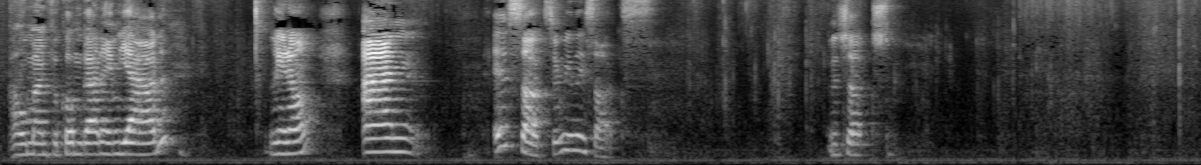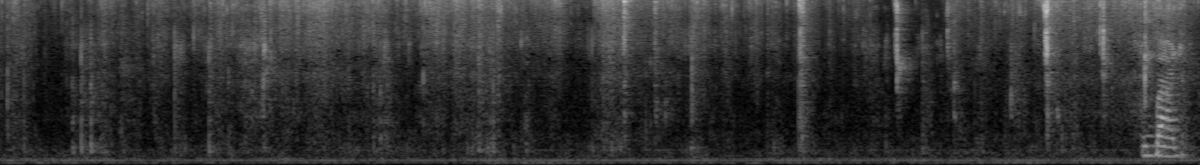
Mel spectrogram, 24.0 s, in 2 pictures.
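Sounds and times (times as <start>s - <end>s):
plastic glove crinkling: 6.6s - 8.8s, 9.5s - 24.0s
chewing corn on the cob: 6.7s - 8.3s, 8.9s - 24.0s.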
